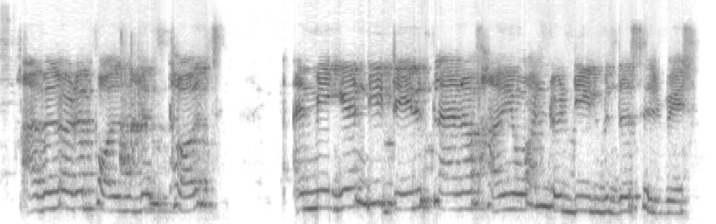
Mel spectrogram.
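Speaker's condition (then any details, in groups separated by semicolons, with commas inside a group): Friedreich's ataxia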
